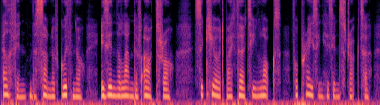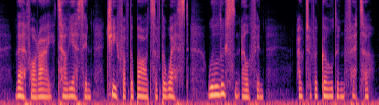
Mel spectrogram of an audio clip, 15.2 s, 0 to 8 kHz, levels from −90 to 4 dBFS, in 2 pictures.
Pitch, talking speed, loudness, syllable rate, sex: 165 Hz, 145 wpm, -20 LUFS, 4.6 syllables/s, female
